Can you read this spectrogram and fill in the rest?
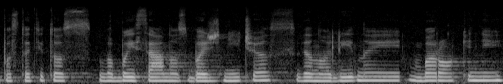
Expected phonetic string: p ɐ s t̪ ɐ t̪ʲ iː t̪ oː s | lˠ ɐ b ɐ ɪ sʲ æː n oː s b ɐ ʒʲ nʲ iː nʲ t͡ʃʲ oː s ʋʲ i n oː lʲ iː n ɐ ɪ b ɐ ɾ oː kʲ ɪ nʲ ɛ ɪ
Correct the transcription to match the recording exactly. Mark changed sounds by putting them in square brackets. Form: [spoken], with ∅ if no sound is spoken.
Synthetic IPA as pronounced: p ɐ s t̪ ɐ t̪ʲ iː t̪ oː s | lˠ ɐ b ɐ ɪ sʲ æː n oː s b ɐ ʒʲ nʲ iː [∅] t͡ʃʲ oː s ʋʲ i n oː lʲ iː n ɐ ɪ b ɐ ɾ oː kʲ ɪ nʲ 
